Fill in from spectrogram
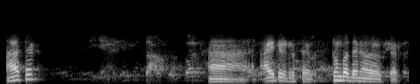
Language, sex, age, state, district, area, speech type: Kannada, male, 45-60, Karnataka, Belgaum, rural, conversation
